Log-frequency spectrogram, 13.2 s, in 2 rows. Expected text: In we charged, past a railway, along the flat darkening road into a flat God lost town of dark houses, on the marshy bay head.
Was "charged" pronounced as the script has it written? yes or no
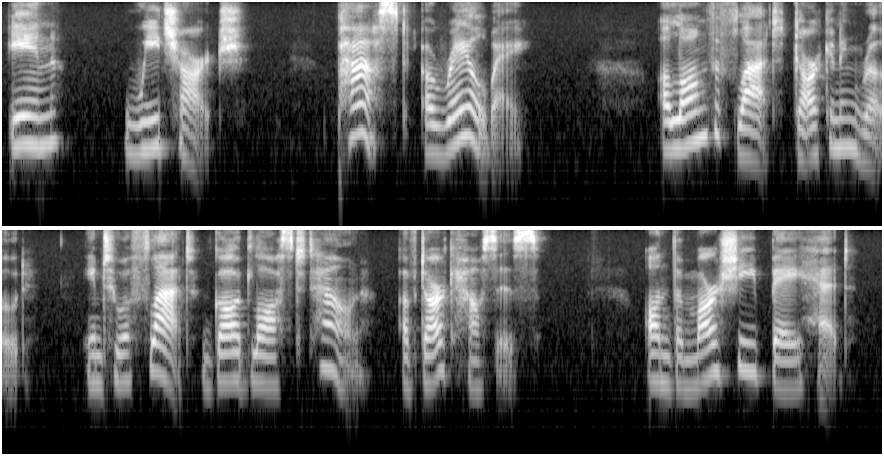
no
